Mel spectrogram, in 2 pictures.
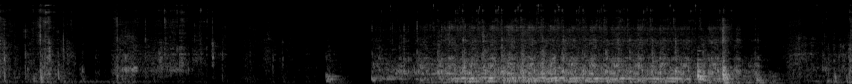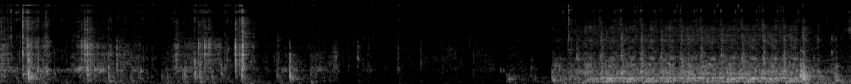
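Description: A domestic sewing machine stitches a handbag made from butter wrappers, with the needle kept down while the bag is turned, giving close bursts of fast whirring run in long stretches, broken by short pauses and quiet handling rustles.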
